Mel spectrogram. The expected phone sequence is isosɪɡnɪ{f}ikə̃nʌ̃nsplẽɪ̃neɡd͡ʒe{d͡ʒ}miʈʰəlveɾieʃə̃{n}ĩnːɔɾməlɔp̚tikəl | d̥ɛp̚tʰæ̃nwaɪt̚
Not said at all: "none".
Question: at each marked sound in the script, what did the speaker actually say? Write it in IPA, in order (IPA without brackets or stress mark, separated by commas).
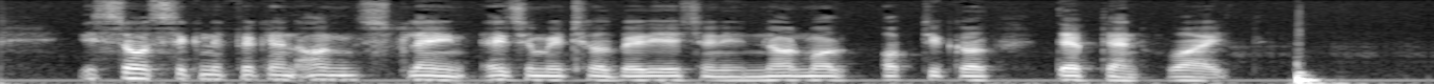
f, none, n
